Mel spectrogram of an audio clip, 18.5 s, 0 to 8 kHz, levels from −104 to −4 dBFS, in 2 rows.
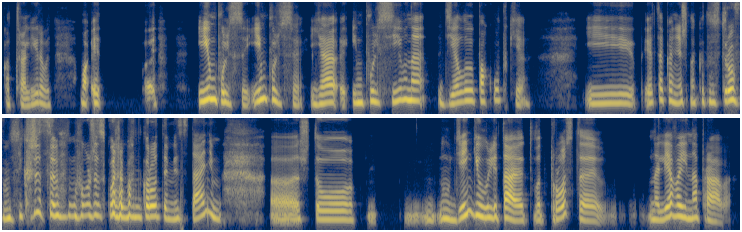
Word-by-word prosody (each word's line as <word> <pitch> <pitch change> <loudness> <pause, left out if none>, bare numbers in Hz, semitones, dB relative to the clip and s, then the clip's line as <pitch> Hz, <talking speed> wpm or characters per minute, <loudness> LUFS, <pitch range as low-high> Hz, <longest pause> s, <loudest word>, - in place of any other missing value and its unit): контролировать, 175 0 -7 0.4
м, - - +3
э, - - +1
э, - - -12 1.2
импульсы 230 - +4 0.2
импульсы. 245 - -1
Я 200 +4 +2 0.2
импульсивно 245 +5 +1 0.2
делаю 210 +6 -1
покупки. 255 +2 -6 0.8
И 195 0 -3
это, 220 +5 -4
конечно, 230 -3 -4
катастрофа. 235 +1 +2
Мне 220 - +2
кажется, 325 0 +3
м 275 - +2 0.2
мы 275 - -3
уже 280 0 -1
скоро 270 +1 +4
банкротами 245 -4 +3
станем, 220 - -1 0.6
э, - - -2
что, 190 -1 -2 0.2
н 270 - -12 0.4
н 255 -5 -11
ну, 215 -1 0
деньги 275 - +3
улетают, 230 -8 +4
вот, 185 - -6
просто 190 -4 -1 0.5
налево 225 +8 +2
и 240 - +2
направо. 230 +2 -2
225 Hz, 110 wpm, -24 LUFS, 195-255 Hz, 1.2 s, импульсы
